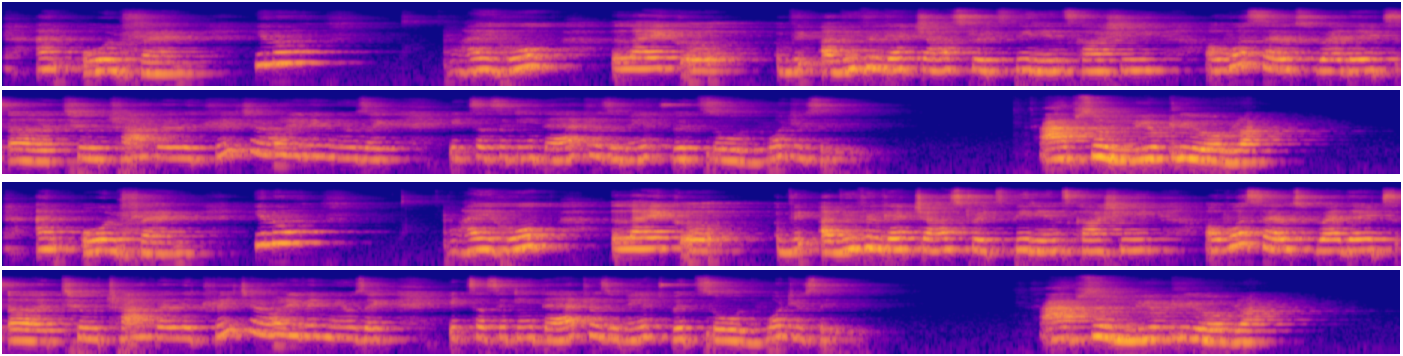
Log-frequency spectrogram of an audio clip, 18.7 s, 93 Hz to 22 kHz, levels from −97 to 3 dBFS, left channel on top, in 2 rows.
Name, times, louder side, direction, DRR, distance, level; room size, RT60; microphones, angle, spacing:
voice 1, 0.0-2.0 2.9-4.8 5.2-14.9, right 2 dB, 50° right, 1 dB, 0.5 m, -27 dB
voice 2, 16.2-17.7, left 3 dB, 85° left, 1 dB, 0.6 m, -21 dB
3.5 x 2.8 x 2.7 m, 0.67 s
head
